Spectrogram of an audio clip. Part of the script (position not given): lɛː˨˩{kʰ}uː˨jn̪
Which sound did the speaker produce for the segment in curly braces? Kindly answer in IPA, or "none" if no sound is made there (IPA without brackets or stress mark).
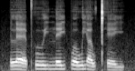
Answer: pʰ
